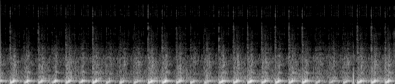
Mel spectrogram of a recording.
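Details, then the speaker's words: Honda clone small engine with a 10 lb cast-iron flywheel on the crankshaft, cam work and a stage-one kit, idled down very low: slow heavy chuffing at about three and a half beats a second, like a hit-and-miss engine. "sounds like a hit and miss engine now this is how boys and girls this is how you build a hit and miss engine at home with a Honda clone"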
